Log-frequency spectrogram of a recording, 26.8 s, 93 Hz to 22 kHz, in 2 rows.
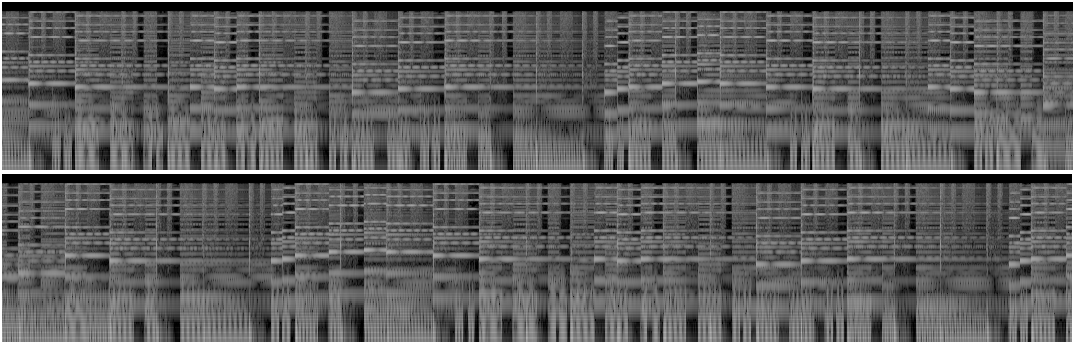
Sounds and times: Soundtrack music: 0.0s - 26.7s.

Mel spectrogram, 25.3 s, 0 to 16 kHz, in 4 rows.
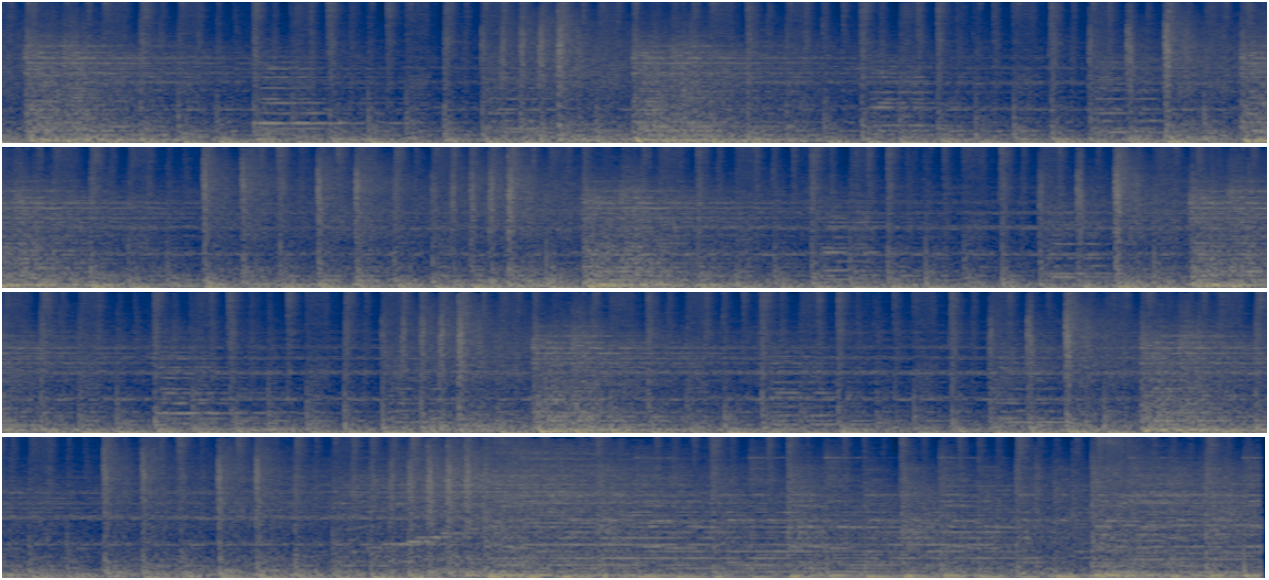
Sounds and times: Music: 0.0s - 25.2s.

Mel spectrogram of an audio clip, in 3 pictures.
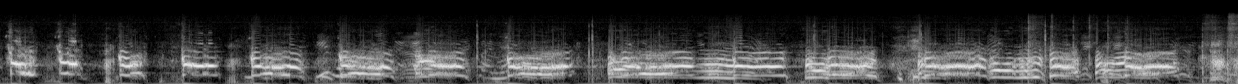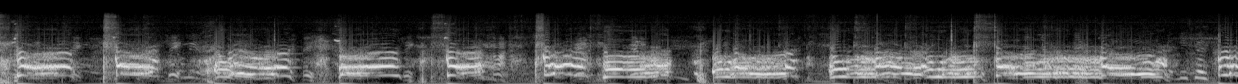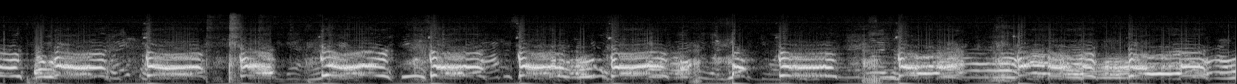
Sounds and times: Speech: 10.2s - 17.4s, 21.9s - 34.4s.

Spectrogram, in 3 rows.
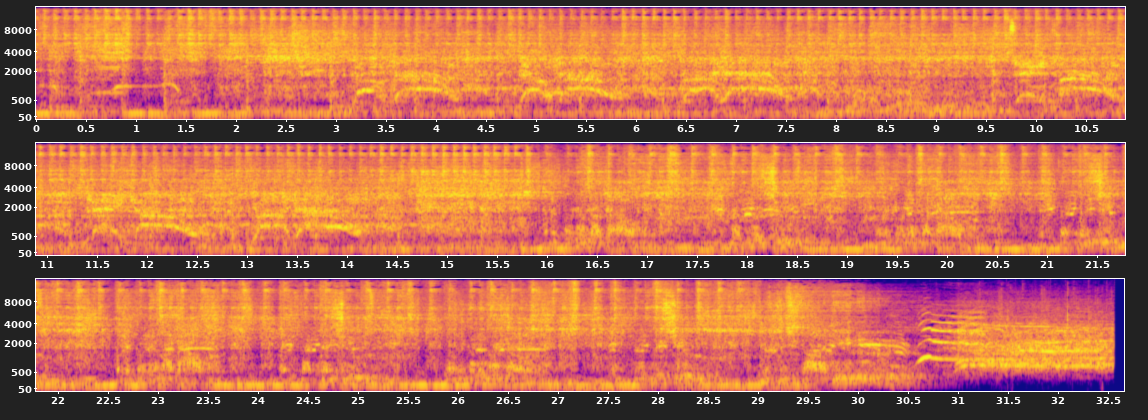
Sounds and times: Rock music: 0.0s - 30.7s
Singing: 3.1s - 8.6s, 9.6s - 14.9s, 16.0s - 30.6s.

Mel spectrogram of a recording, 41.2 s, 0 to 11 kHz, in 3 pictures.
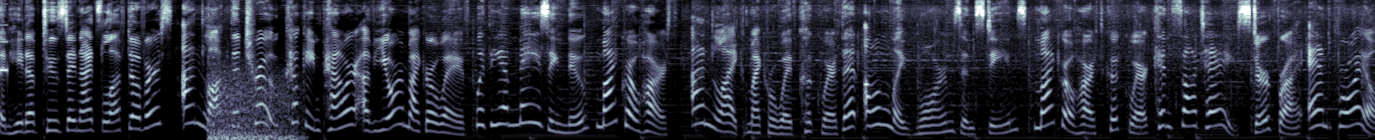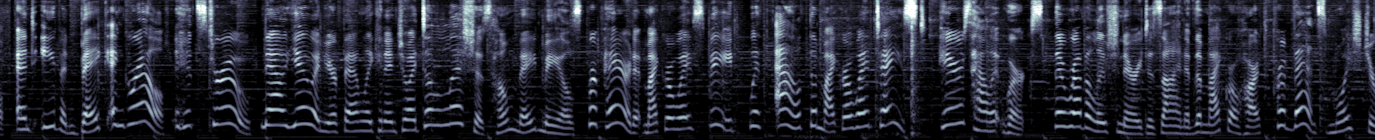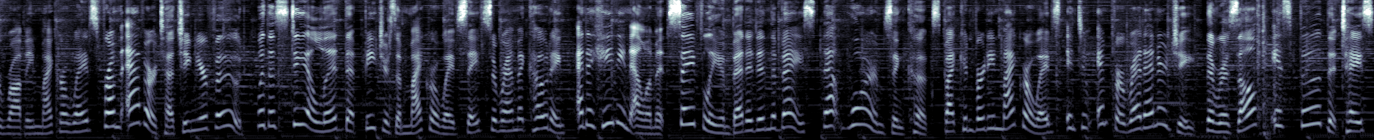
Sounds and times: Speech: 0.0s - 41.2s
Music: 2.0s - 41.2s.

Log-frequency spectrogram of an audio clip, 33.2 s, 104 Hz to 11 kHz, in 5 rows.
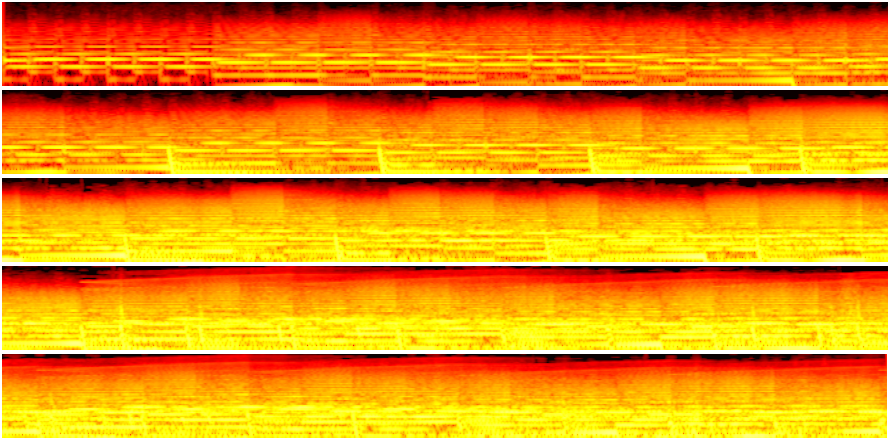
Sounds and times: Techno: 4.7s - 33.2s.

